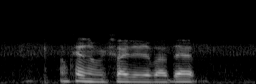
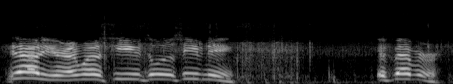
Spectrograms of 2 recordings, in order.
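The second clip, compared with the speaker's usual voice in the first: higher, louder gruff father voice; old man's yell; 9 semitones higher, 7 dB louder than usual. Retold or imitated. His old man yelling him out of the house, loud gruff voice. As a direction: do his own father shouting. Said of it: "that's how my old man would talk".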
